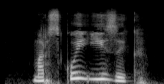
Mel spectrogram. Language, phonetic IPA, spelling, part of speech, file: Russian, [mɐrˈskoj (j)ɪˈzɨk], морской язык, noun, Ru-морской язык.ogg
- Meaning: 1. common sole (Solea solea) 2. tonguefish (Cynoglossidae)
